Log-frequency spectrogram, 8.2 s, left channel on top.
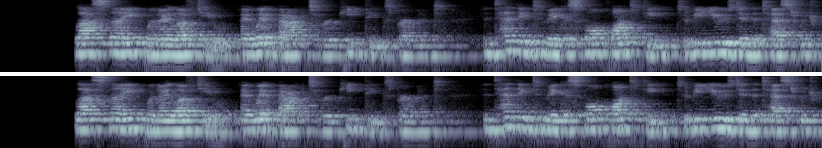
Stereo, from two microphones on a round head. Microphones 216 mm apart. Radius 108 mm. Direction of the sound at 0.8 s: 15° right (ahead or behind).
